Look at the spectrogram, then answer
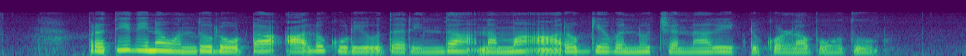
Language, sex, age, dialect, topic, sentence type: Kannada, female, 25-30, Mysore Kannada, agriculture, statement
